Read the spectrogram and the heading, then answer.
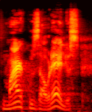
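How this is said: The name has a Portuguese pronunciation. "a gente fale assim no português"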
